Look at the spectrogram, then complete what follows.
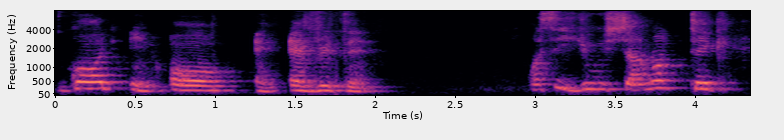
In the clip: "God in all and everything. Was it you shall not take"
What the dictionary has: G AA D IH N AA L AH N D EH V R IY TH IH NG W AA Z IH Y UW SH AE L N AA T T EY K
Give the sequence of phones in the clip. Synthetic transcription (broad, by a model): G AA D IH N AA L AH N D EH V R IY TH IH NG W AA S IH Y UW SH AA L N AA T T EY K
